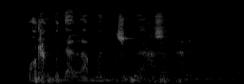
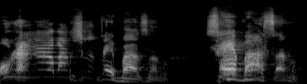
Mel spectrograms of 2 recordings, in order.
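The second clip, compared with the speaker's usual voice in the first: high, loud outburst; urgent cry; 10 semitones higher, 8 dB louder than usual. Shown as a demonstration. Preacher showing a cry of prayer under attack, urgent shout. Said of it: "sebut bahasa roh".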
